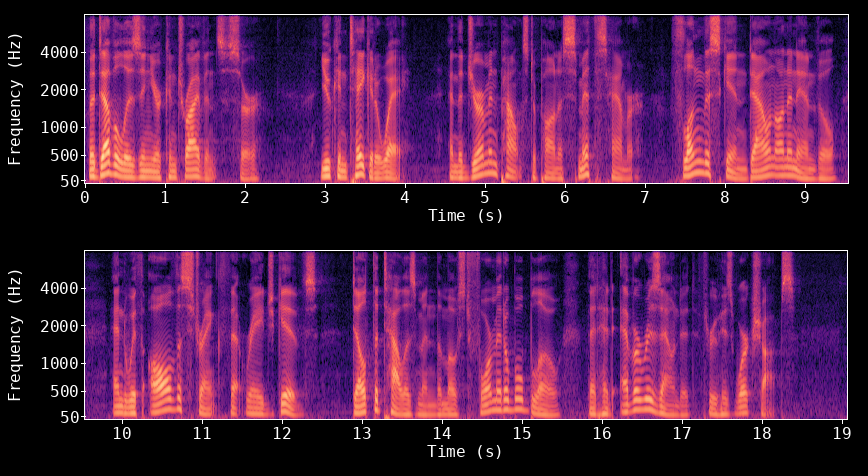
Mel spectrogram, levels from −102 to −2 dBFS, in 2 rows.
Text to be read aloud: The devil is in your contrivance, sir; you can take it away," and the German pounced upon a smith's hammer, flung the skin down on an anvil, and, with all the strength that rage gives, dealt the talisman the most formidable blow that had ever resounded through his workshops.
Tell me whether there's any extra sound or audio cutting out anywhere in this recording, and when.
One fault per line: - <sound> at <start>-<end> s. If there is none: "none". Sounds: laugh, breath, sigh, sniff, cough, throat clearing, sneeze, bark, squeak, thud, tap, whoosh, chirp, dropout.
none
